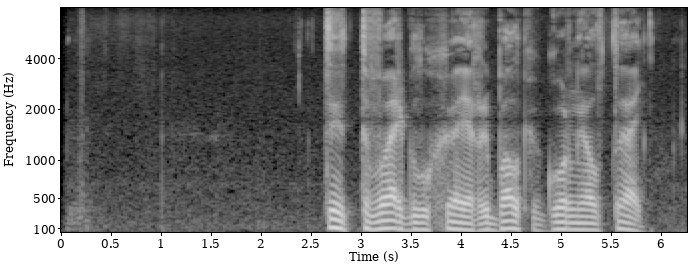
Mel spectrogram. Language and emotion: Russian, angry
